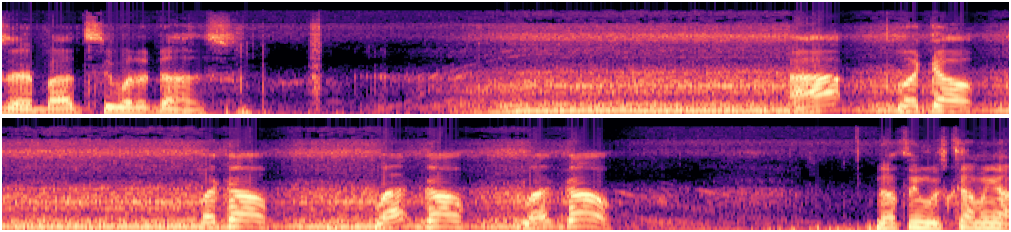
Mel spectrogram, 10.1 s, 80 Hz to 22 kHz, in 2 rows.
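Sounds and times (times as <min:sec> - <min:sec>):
leaf blower whine: 0:01.5 - 0:10.0.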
